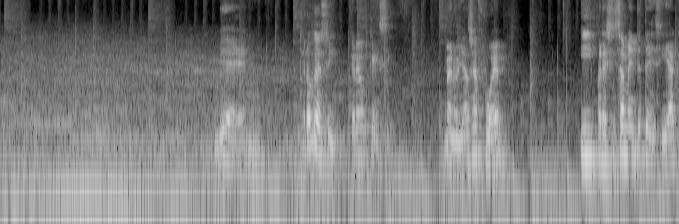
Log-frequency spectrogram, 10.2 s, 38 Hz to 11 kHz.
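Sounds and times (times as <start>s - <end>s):
helicopter passing overhead with engine rumble and rotor chop: 0.0s - 6.6s
speech: 3.2s - 6.0s, 6.6s - 7.7s, 8.7s - 10.1s.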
